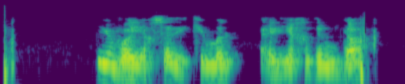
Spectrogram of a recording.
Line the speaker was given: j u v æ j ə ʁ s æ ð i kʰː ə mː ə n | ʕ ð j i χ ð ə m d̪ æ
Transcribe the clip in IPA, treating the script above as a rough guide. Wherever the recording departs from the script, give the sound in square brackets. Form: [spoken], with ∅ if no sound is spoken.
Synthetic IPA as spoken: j u v æ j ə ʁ s æ ð i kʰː ə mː ə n | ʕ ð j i χ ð ə m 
